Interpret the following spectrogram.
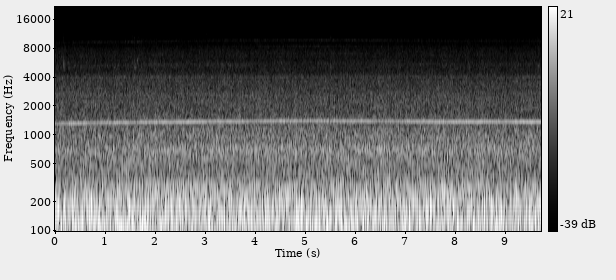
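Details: Front-engined Iveco 170S28 Italbus bus cruising at about 2000 rpm, heard from the cabin: a steady, strident turbo whistle over the low diesel drone, caused by a turbo fault present since the factory.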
